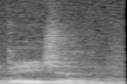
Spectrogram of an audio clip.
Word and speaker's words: Bajan: Homosexuality was being discussed in a variety of Barbadian, or as locals say, Bajan, media sites that ranged from newspapers to the internet and the radio.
